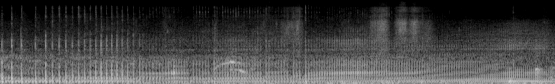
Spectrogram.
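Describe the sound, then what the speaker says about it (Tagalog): A nearby motorcycle engine idles and revs with rough, clattering mechanical noise, running steadily throughout. "Kaya siguro na motor yan."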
